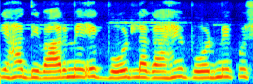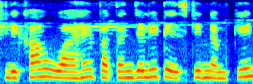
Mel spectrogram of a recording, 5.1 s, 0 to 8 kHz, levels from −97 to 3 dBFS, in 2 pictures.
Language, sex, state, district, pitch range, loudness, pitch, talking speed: Hindi, female, Chhattisgarh, Sarguja, 230-265 Hz, -17 LUFS, 245 Hz, 200 wpm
